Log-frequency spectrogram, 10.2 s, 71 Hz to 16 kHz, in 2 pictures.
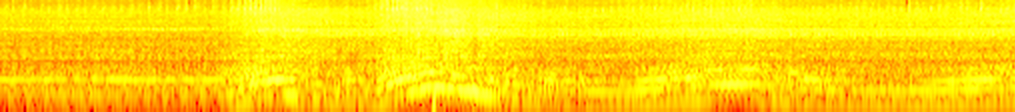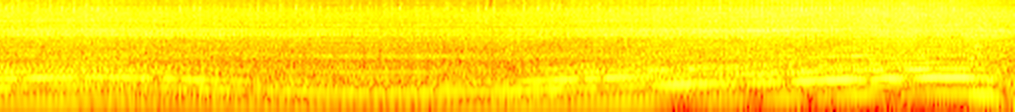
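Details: Honda F4i inline-four idling then revving, a faint uneven tapping rides over the engine note, seeming to come from the first cylinder on the bike's left side; cause still undetermined.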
